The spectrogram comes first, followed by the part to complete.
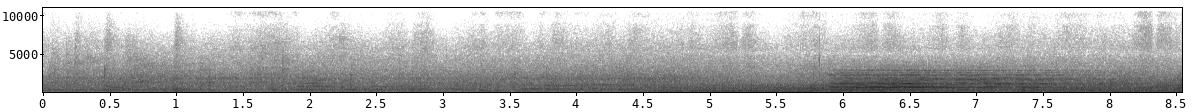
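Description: A train horn sounding a chord of several notes at once, starting about six seconds in and held for about two seconds over steady street background noise.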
